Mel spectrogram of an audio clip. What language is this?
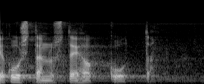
Finnish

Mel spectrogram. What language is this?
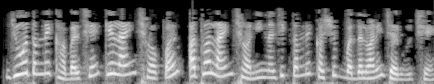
Gujarati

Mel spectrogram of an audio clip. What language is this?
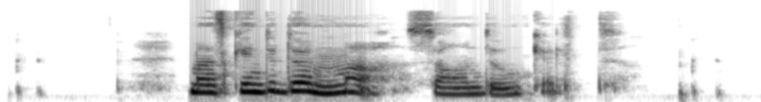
Swedish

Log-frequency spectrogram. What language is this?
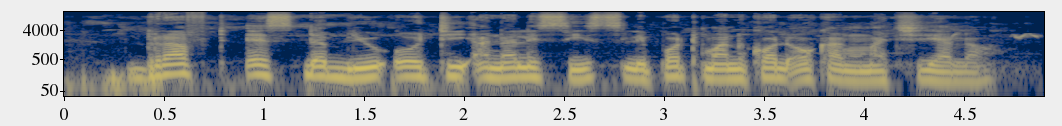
Luo (Kenya and Tanzania)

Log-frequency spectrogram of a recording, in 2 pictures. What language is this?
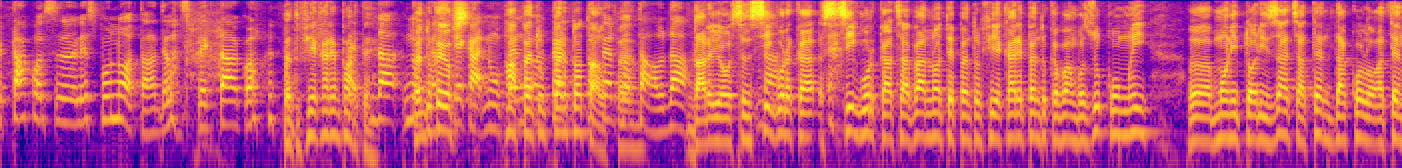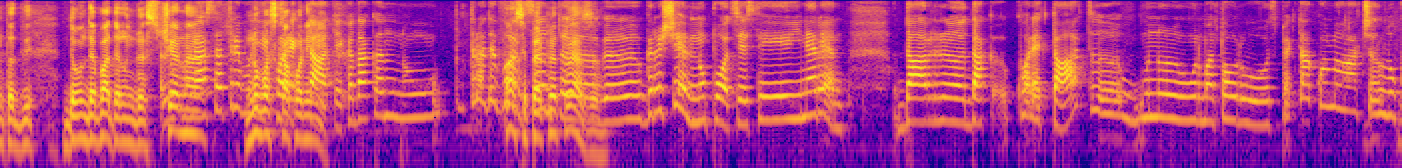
Romanian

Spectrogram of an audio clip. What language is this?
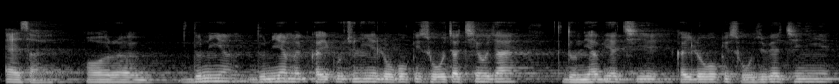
Hindi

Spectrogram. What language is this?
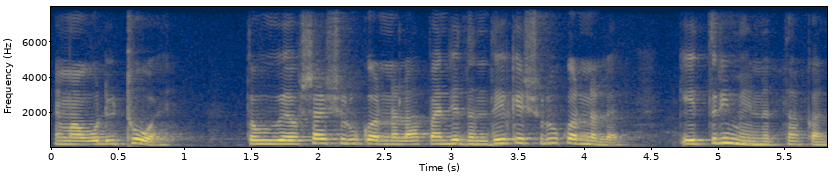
Sindhi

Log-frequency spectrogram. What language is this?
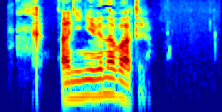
Russian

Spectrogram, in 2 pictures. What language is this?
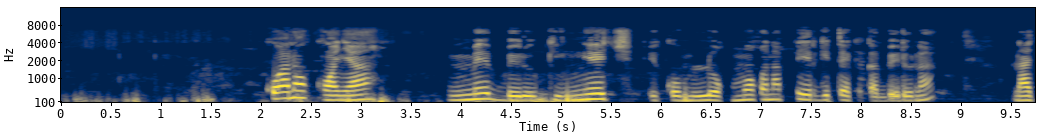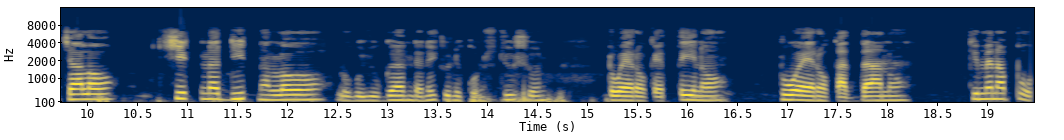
Thur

